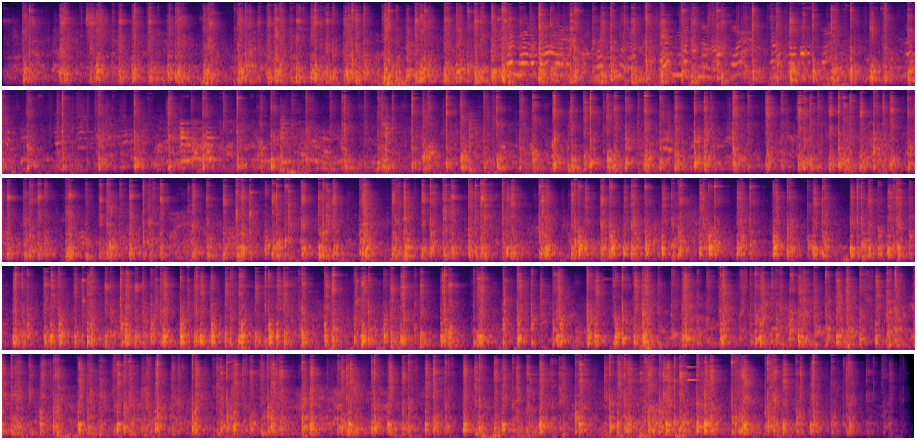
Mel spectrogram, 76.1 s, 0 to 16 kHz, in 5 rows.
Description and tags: Masons are recorded here in the act of restoring the bright red sandstone stonework of Jodha Bai's palace in the ancient abandoned city of Fatehpur Sikri (1570), Uttar Pradesh, India
A UNESCO World Heritage site, the city was abandoned around 1585 due to a general lack of available water in the area.
mini-disc, A/D, sound forge process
